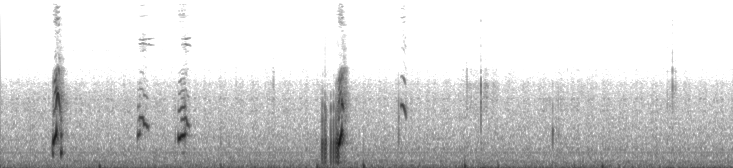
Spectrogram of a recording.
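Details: Savannah, a deaf Chihuahua, makes dreaming noises in her sleep: a few short, high, squeaky whimpers, two near the start and one stronger yelp around the middle, over a soft steady background hum.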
